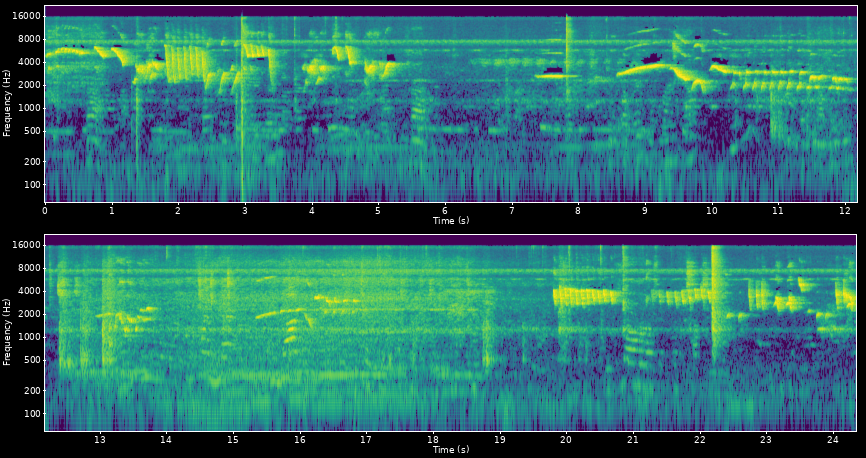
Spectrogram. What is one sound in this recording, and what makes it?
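A caged bird sings loud, varied whistling songs close by.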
